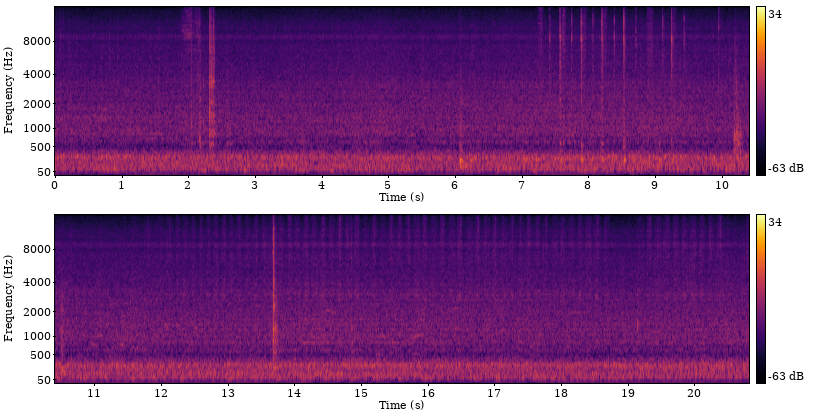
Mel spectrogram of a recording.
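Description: Steady background hum and hiss, with a few sharp clicks and a short run of light ticks as small plastic phone parts are handled on a workbench.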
